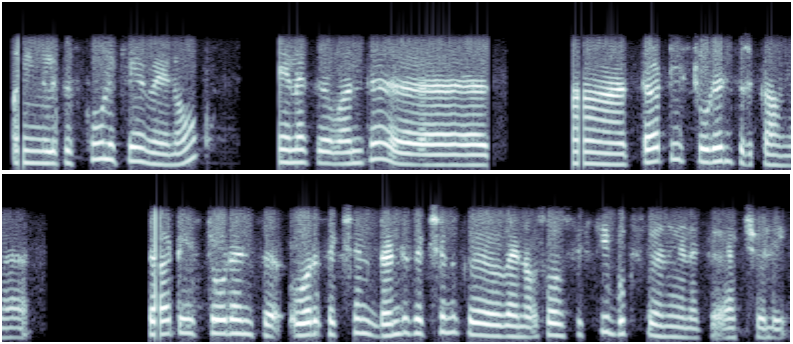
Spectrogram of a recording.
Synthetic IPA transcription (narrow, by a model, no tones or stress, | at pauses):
ɛŋɡɐɭɯkːɯskuːlɪkːeːʋeːɳʊ̃ | ɛnɐkːɯʋɐnd̪ɯ | t̪ʰɐːɾʈisʈuːɽɛɳʈsɪɾɯkːaːŋɡɐ | t̪ʰɐːɾʈisʈjuːɽɛɳʈsɔɾɯsɛkʂɐnɾɛɳɖɯs̬ɛkʂɐnɯkːɯʋeːɳʊ̃soːsɪksʈibʊksʋeːɳʊ̃ɛnɐkːɯ̰æːk̚t͡ʃʊɐli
